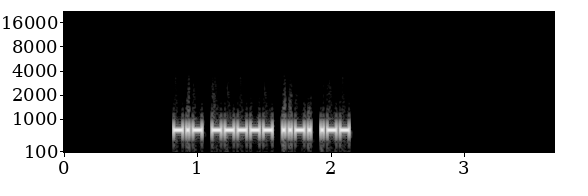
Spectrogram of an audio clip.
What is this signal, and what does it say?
Morse code, heard as a keyed tone, about 51 wpm, 700 Hz. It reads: K0FW
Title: USA Call Signs - 4 Characters - Repeated 2x - 50wpm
